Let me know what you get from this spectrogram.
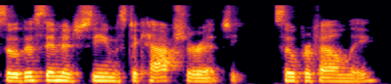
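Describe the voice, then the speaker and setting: The pace here is fairly slow, with fairly even intonation. It is a normal speaking voice. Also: woman. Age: 60s. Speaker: podcast host. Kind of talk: interview conversation.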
